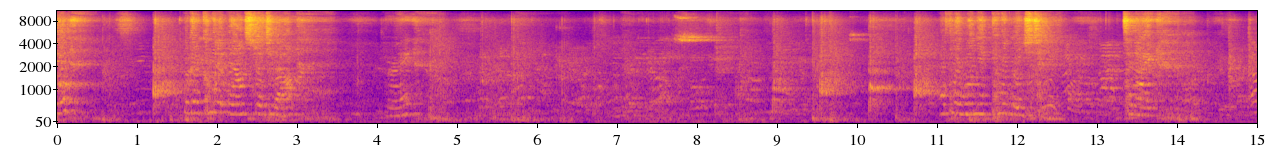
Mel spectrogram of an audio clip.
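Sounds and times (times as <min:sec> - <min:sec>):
indistinct voices in echoing hall: 0:00.0 - 0:15.0.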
